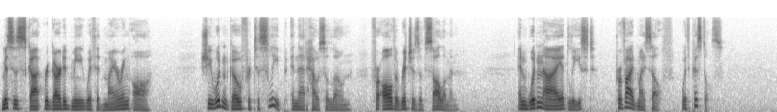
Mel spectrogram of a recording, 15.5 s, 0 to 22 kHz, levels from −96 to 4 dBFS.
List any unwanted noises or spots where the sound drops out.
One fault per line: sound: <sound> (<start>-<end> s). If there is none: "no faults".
no faults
